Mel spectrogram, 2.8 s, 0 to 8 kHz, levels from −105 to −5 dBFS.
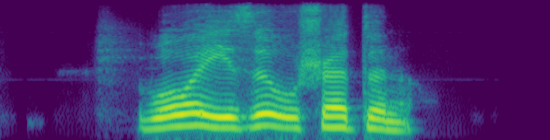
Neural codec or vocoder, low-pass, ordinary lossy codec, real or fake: codec, 16 kHz, 0.5 kbps, X-Codec, HuBERT features, trained on LibriSpeech; 7.2 kHz; Opus, 64 kbps; fake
